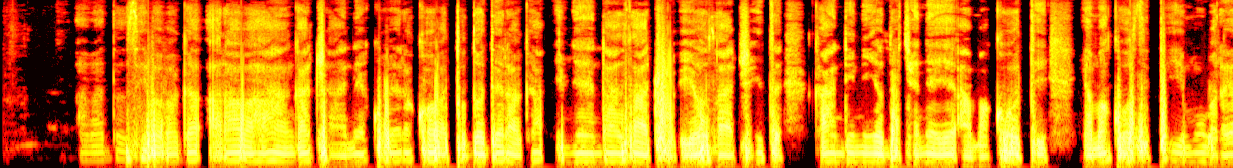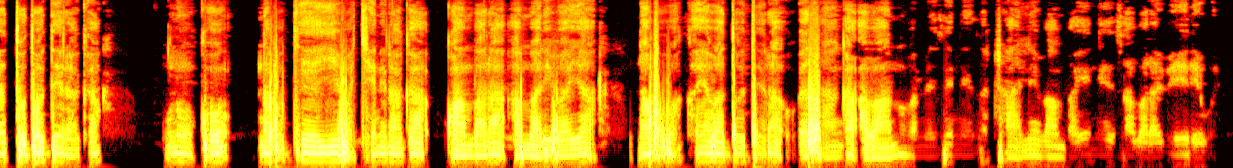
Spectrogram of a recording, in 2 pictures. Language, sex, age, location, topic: Kinyarwanda, male, 18-24, Musanze, education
